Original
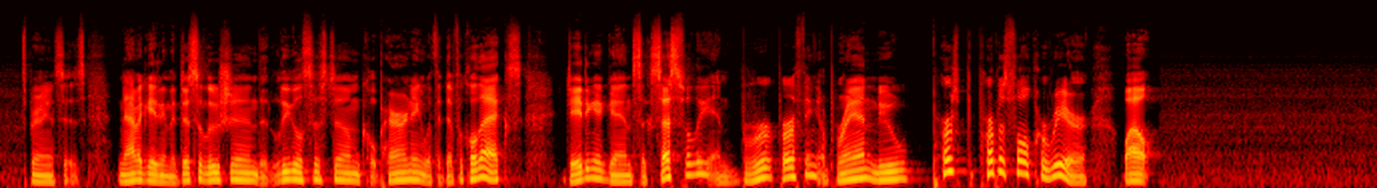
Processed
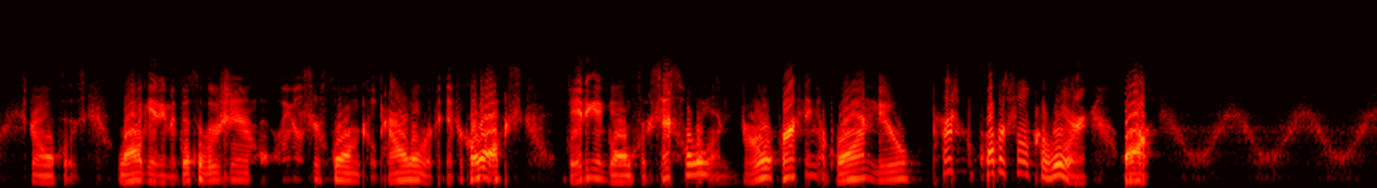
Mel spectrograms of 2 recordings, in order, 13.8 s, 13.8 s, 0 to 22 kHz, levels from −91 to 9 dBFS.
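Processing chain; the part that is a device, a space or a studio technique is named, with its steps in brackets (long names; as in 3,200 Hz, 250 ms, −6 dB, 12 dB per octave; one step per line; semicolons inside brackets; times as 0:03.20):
0:02.48–0:03.11: Butterworth high-pass 500 Hz 96 dB per octave
wah-wah guitar rig (LFO wah 1.4 Hz 550–2,100 Hz, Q 4.9; tube saturation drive 39 dB, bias 0.55; loudspeaker in its box 100–3,800 Hz, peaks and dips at 140 Hz +6 dB, 280 Hz −8 dB, 420 Hz +4 dB, 1,300 Hz +8 dB, 3,200 Hz −6 dB)
high-shelf EQ 6,600 Hz +4 dB
level +7 dB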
